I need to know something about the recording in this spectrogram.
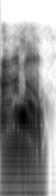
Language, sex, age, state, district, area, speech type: Kashmiri, male, 18-30, Jammu and Kashmir, Kulgam, urban, conversation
